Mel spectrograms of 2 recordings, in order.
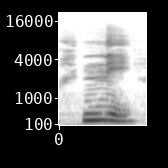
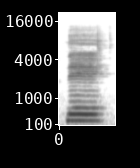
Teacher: A diferença é que o N coreano, ele puxa mais pro D. Então, quando você vê lá no dorama, a pessoa falando de, eu tô falando ne.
